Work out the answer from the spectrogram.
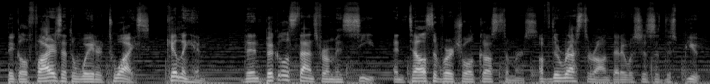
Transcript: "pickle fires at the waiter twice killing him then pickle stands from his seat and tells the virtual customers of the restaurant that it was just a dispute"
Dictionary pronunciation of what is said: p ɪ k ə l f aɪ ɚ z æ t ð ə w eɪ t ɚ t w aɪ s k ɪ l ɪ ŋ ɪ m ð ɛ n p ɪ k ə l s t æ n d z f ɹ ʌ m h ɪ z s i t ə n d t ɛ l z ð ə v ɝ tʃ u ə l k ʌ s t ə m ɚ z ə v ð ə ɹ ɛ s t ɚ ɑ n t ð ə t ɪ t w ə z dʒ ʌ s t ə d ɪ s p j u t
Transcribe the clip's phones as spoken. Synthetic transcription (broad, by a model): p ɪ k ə l f aɪ ɚ z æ t ð ə w eɪ t ɚ t w aɪ s k ɪ l ɪ ŋ ɪ m ð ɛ n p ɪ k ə l s t æ n d z f ɹ ʌ m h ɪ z s i t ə n t ɛ l z ð ə v ɝ tʃ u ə l k ʌ s t ə m ɚ z ə v ð ə ɹ ɛ s t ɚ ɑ n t ð ə t ɪ t w ə z dʒ ʌ s t ə d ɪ s p j u t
